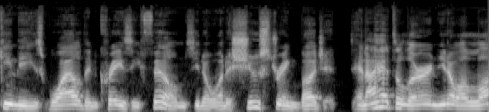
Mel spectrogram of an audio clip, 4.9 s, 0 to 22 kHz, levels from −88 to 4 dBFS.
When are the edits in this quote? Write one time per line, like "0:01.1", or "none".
0:03.5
